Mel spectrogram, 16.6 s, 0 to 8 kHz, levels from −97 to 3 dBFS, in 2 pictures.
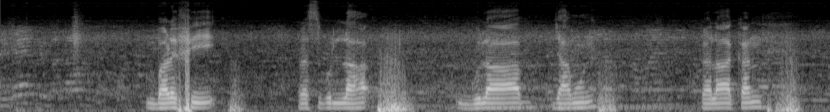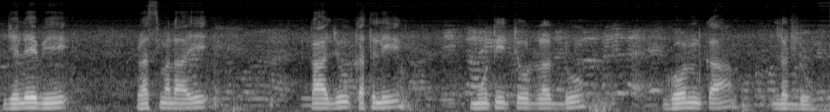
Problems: constant background noise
